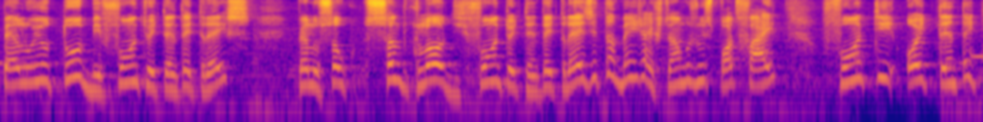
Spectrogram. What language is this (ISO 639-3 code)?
por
